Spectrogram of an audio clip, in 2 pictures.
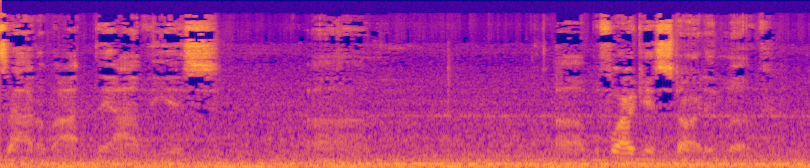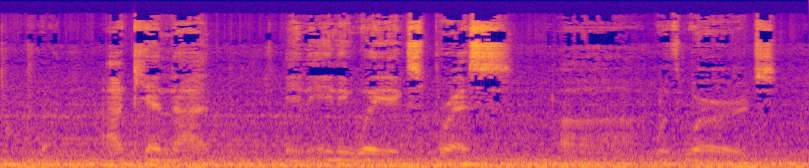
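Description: A man talking inside a moving car's cabin, over the steady low rumble of the car driving on the road.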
